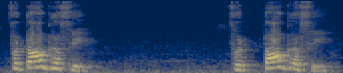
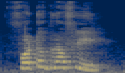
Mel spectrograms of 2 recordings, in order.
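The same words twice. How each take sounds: First: "photography" as fuh-TAW-gruh-fee; "photography" with second-syllable stress, louder; correct photography. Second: "photography" as PHO-to-gra-fee; "photography" built on the word photo; mispronounced photography. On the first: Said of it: "focus on the second syllable". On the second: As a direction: stress the first syllable of "photography". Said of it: "this is not photography". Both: Shown as a demonstration.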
